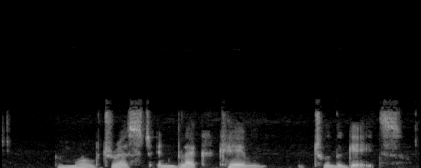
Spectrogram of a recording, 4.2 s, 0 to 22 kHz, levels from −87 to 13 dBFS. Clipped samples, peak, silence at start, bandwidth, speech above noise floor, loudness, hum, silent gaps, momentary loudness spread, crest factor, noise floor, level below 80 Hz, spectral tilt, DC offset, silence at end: under 0.1%; -6 dBFS; 0.6 s; 9 kHz; 33 dB; -25 LUFS; none; none; 10 LU; 18 dB; -57 dBFS; -58 dBFS; -5 dB/octave; under 0.1%; 0.2 s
